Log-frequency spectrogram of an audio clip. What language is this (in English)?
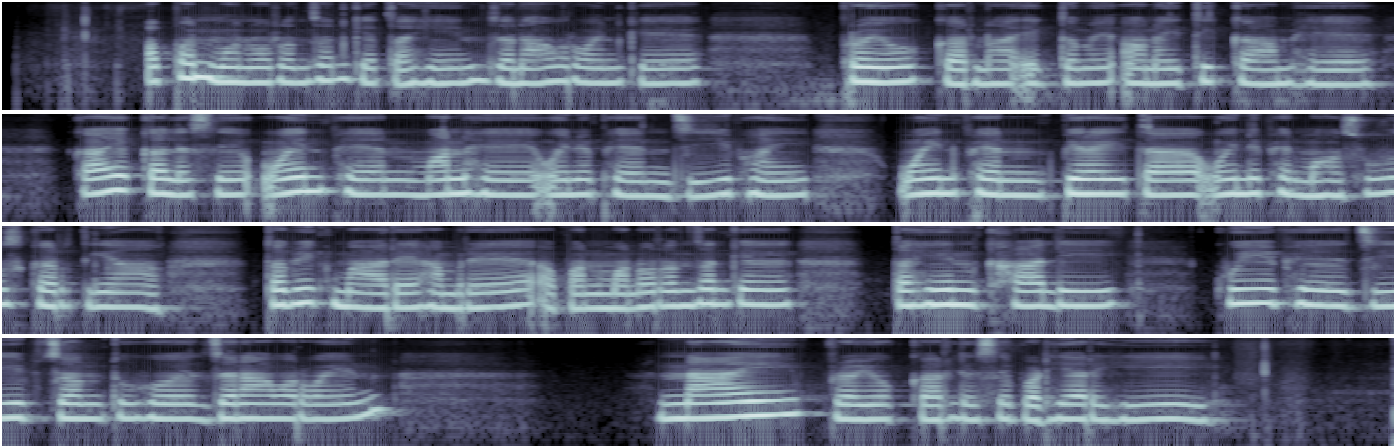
Kathoriya Tharu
